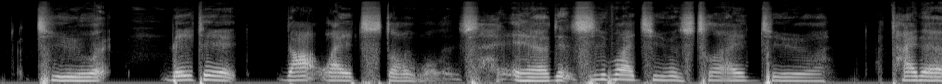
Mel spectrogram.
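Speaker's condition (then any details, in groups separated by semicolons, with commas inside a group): Non-progressive muscular dystrophy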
